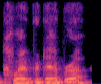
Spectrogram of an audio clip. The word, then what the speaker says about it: Collabradabra: So I began developing what is now what I call Collaboradabra, which rhymes with abracadabra, or the magic of a collaborative conversation.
